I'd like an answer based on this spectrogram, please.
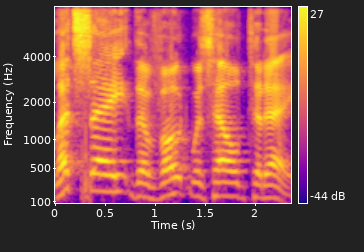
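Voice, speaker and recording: With an ordinary speaking voice, a man talks at a fairly slow pace and a fairly high pitch. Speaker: talk show host. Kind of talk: interview question.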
